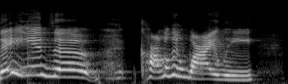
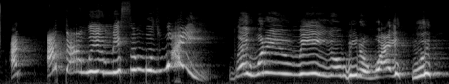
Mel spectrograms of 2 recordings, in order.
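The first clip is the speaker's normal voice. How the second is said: incredulous; 9 semitones higher than usual. Real, not acted. Incredulous at the Liam Neeson line.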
